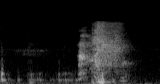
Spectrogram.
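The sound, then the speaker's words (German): A single sharp sneeze from hay fever bursts out after a brief quiet intake, loud and breathy, then fades quickly. “Gesundheit.”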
